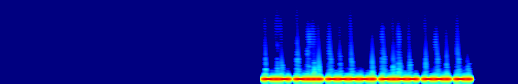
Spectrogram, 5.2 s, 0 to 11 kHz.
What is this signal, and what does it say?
Morse code, heard as a keyed tone, about 46 wpm, 700 Hz. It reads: KB9YGN
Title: USA Call Signs - 6 Characters - Repeated 3x - 45wpm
